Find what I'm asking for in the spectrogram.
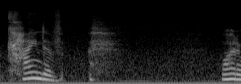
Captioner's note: sigh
